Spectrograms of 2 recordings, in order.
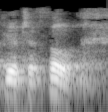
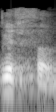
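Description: First: The final syllable 'ful' is stressed. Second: The final syllable 'ful' is unstressed. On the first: The speaker calls it wrong. "no es beautiful" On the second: The speaker calls it right. "la pronunciación natural de beautiful es beautiful"

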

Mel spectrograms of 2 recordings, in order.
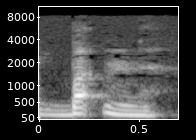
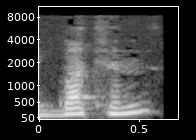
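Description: First: No vowel follows the t at all. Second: A short schwa vowel follows the t. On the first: "there is an elision of the vowel" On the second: "put a schwa there after the T"

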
